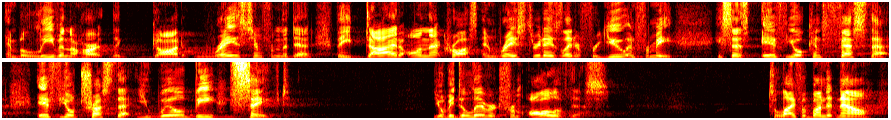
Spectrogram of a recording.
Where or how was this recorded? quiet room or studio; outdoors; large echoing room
large echoing room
